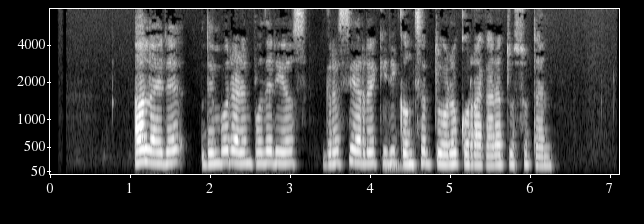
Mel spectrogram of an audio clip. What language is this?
Basque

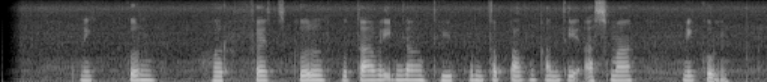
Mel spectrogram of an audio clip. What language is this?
Javanese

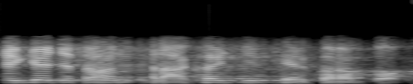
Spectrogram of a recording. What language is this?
Maithili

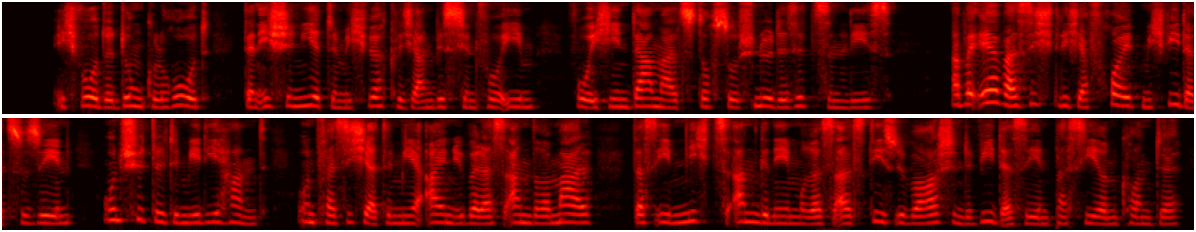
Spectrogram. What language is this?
German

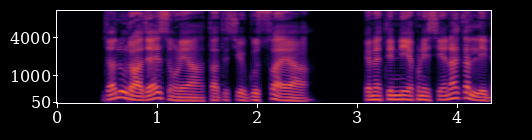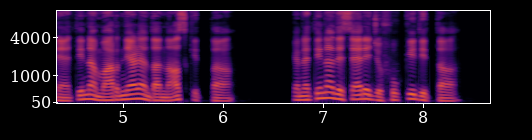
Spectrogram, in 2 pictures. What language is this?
Kangri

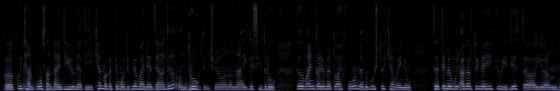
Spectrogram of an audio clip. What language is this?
Kashmiri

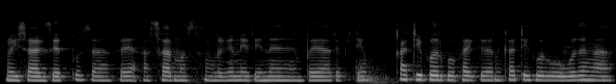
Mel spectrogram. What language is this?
Bodo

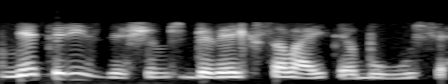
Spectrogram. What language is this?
Lithuanian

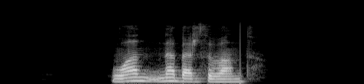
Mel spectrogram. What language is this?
Kurdish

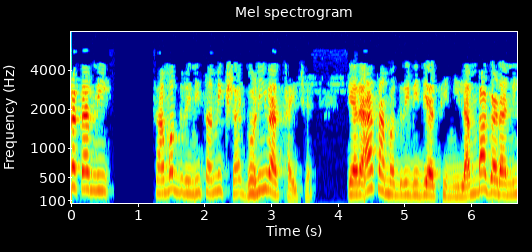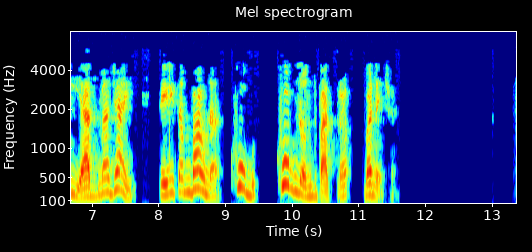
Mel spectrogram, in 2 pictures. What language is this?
Gujarati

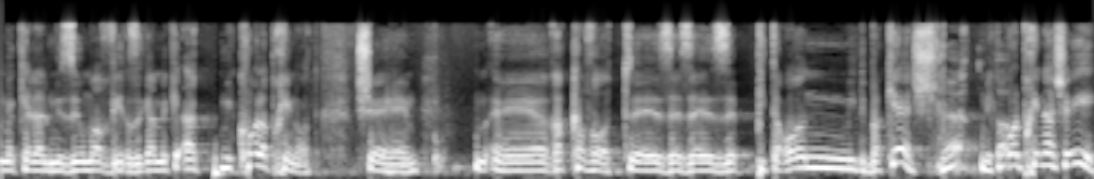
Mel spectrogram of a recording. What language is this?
Hebrew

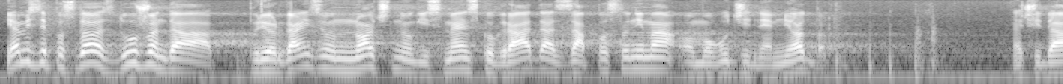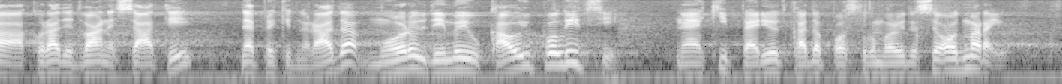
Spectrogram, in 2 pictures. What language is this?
Serbian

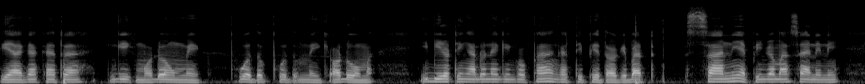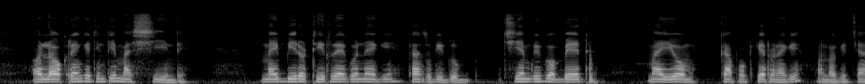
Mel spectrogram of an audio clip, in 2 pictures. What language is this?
Luo (Kenya and Tanzania)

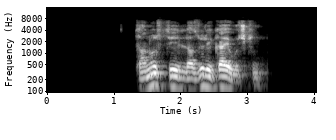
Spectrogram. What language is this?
Laz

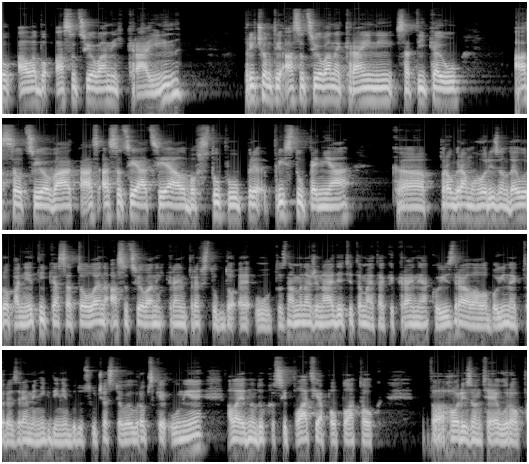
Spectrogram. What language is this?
Slovak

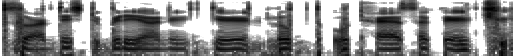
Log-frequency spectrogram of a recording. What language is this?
Maithili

